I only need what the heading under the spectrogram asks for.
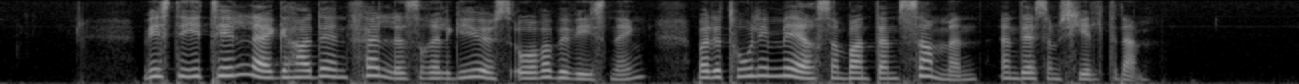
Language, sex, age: Norwegian, female, 50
